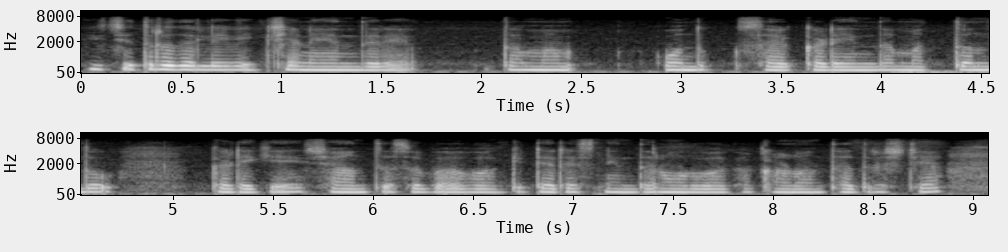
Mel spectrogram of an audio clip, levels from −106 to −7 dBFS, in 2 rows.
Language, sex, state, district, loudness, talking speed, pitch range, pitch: Kannada, female, Karnataka, Dakshina Kannada, -28 LUFS, 100 wpm, 170-190 Hz, 180 Hz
